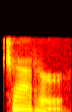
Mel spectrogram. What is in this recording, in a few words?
"chatter", English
